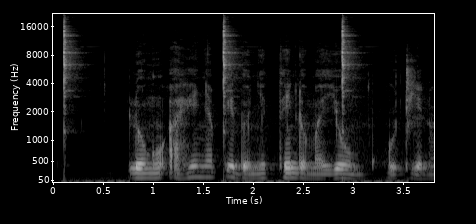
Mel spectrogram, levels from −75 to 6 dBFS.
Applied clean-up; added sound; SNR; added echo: none; Cutlery, silverware; -5 dB; none.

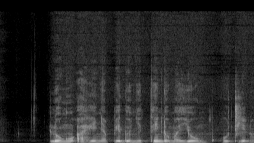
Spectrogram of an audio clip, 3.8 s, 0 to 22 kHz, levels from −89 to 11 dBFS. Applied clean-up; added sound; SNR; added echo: none; none; none; none.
